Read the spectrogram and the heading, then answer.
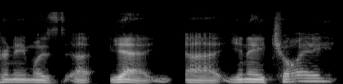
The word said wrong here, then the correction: Yejin Choi: I don't know that I'm pronouncing that right, but I think it was something... Yejin Choi. I just looked it up. Yejin Choi.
